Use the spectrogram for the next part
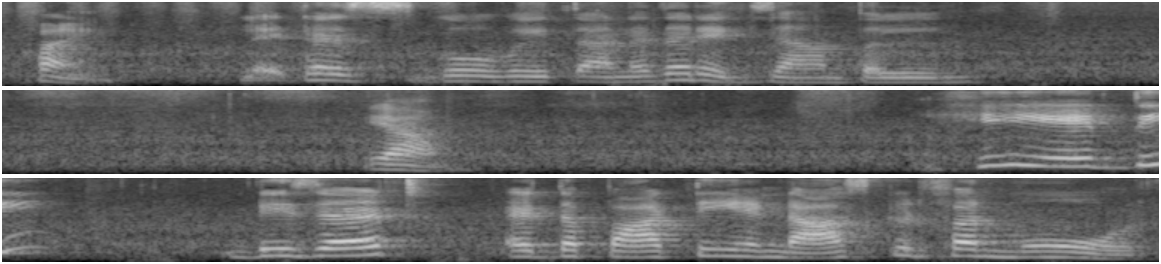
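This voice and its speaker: Slow-talking woman teacher going over spelling, repeats every word, faint hiss behind. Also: medium pitch, lively intonation, poor audio. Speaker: English teacher. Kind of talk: online spelling lesson.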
